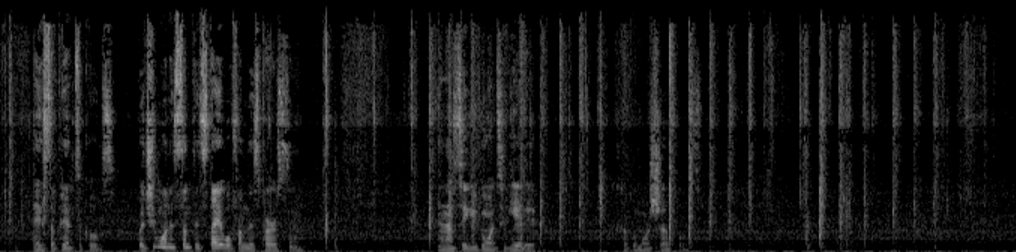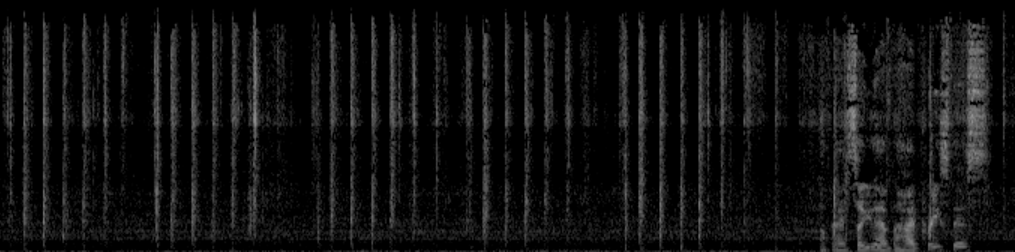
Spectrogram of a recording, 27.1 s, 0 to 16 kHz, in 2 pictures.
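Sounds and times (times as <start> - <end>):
cards clicking while shuffled: 5.5 - 12.9, 13.6 - 25.0.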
